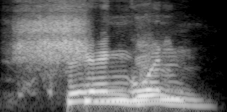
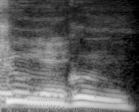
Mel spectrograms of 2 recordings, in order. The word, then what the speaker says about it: Şengün: Yeah, apparently one of those accent marks at the end means that syllable is a little shorter, but goon is how you say it, but you got to say it quickly.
